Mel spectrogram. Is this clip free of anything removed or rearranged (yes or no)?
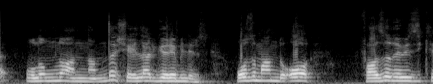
yes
